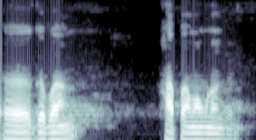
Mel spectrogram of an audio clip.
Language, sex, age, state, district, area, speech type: Bodo, male, 45-60, Assam, Chirang, urban, spontaneous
